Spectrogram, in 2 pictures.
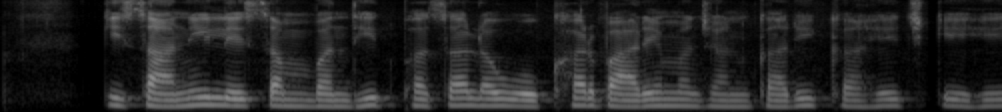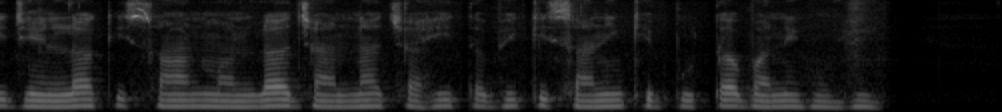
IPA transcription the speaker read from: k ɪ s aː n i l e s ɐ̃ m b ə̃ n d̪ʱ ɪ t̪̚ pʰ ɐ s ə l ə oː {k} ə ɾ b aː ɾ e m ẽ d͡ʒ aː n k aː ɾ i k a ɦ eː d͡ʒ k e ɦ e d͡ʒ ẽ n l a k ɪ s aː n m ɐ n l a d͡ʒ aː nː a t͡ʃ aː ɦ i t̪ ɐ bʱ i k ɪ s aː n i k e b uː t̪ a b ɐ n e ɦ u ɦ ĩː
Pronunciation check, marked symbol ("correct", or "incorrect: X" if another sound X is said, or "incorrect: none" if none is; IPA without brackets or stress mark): incorrect: kʰ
